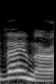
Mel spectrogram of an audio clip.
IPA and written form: ˈvoʊmər (vomer)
